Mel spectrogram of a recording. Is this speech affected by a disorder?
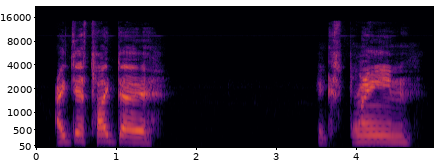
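Yes: cerebellar ataxia.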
